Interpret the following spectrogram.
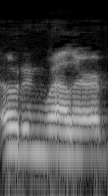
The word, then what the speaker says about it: Odenweller: In America, people pronounce it Odenweller, but in Europe, of course, people use the German pronunciation.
